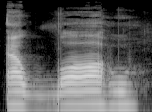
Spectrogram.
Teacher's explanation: the lam in lafzul jalala will be recited with tafkhim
